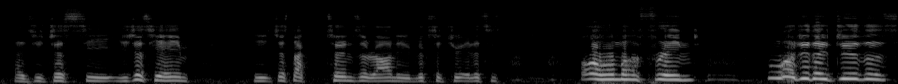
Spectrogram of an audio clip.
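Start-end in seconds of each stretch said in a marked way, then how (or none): 5.9-9.0 put-on sounding very drunk, higher and louder. Voicing a charmed character who turns to a player: really drunk guy voice. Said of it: "like those really drunk guys that sounds like".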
